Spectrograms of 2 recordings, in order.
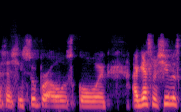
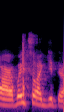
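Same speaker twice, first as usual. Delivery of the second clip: usual speaking voice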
